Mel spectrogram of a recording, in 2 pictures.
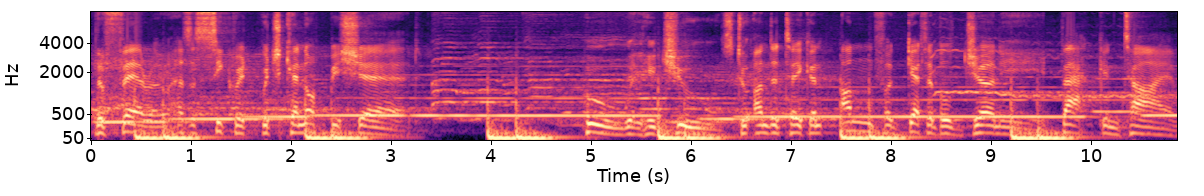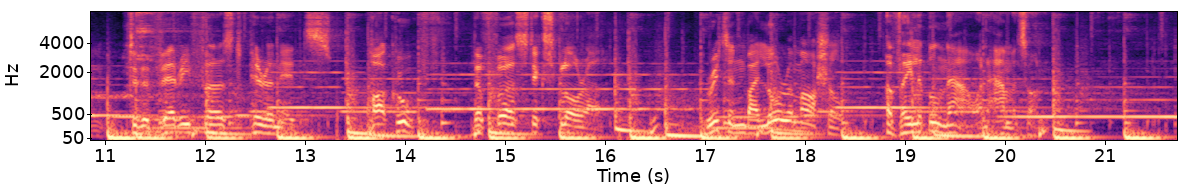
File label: advert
